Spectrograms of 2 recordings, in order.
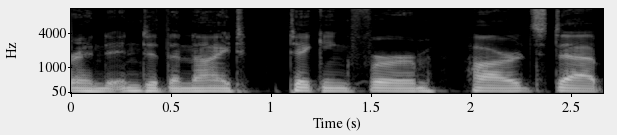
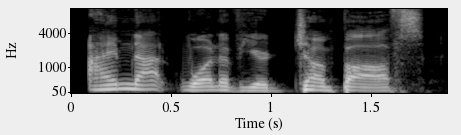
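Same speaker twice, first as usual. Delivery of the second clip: angry tearful shout; 6 semitones higher, 6 dB louder than usual. Acted. Alana, furious and near tears.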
